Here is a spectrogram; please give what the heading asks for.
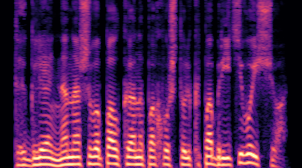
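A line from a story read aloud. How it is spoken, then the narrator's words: Whispered aside. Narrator (Russian): шепотом поделился Миша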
